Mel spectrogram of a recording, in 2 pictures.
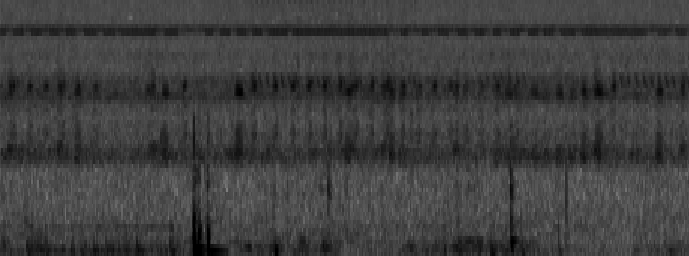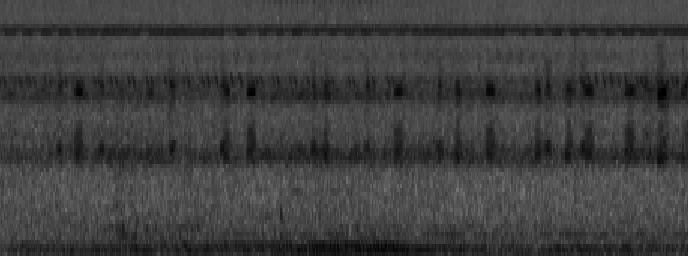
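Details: Rain frog making a funny drum sound when touched: a sharp handling knock near the start, then a long, low, buzzy drumming hum building toward the end, over a constant high-pitched insect drone.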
